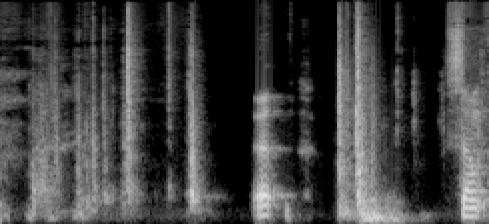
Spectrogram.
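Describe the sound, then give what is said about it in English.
A door closing, heard as a few short, muffled knocks and thunks. “I think a door should close or something.”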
